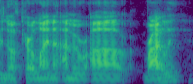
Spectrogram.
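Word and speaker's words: Raleigh: Carolina I'm in uh Riley is how you pronounce it right Riley stay tuned look we're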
